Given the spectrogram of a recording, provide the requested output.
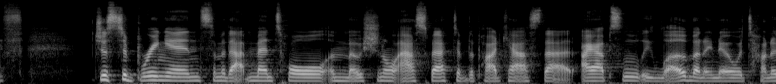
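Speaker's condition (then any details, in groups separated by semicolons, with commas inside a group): No condition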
